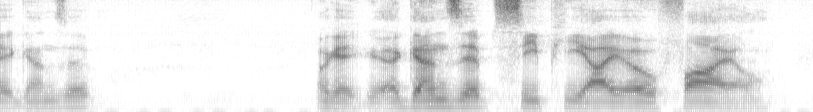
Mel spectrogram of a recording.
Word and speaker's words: gunzip: the uh RAM dis is just a g gunzi is that how you say it gunzip okay a gunzip cpio file so if you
